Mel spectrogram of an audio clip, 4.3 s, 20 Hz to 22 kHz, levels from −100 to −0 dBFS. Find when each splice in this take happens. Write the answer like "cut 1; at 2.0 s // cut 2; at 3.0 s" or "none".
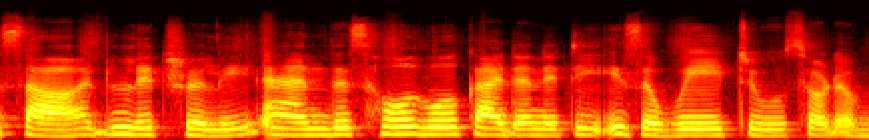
cut 1; at 1.3 s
